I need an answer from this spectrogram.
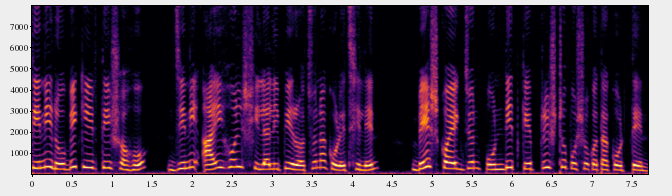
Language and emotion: Bengali, neutral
